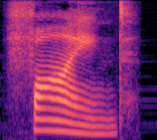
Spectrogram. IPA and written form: faɪnd (find)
